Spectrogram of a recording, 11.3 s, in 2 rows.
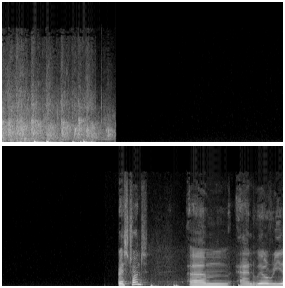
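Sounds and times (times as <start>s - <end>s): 
audience applause: 0.0s - 2.3s
speech: 8.0s - 11.2s.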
